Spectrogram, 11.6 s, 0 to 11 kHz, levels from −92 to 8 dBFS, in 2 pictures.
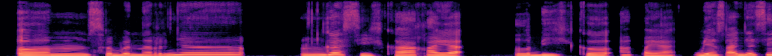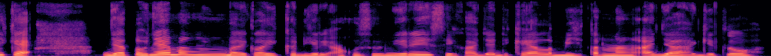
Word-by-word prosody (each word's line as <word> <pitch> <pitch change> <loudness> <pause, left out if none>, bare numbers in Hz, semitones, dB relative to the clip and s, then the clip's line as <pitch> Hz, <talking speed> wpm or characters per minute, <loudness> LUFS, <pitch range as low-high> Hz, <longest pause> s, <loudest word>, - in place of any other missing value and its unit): Mmm, 260 -1 +3
sebenarnya 260 +5 0 0.8
enggak 280 +6 +3
sih, 220 -3 -1
Kak, 260 +3 0
kayak 235 -4 +4 0.4
lebih 240 0 +2
ke 235 -3 +1
apa 265 -4 -5
ya, 190 -2 -1 0.2
biasa 240 +3 +2
aja 280 - +3
sih, 305 +1 +1
kayak 310 +5 +3 0.6
jatuhnya 250 +8 +4
emang 305 -5 +1
balik 235 -2 0
lagi 235 0 0
ke 240 - -9
diri 220 -2 -2
aku 195 +5 -8
sendiri 235 +7 +1
sih, 235 - -4
Kak, 200 -1 -6
jadi 205 0 -5
kayak 210 -2 -3
lebih 205 +1 -1
tenang 205 -2 -1
aja, 240 -2 +1
gitu. 200 -1 -3
240 Hz, 155 wpm, -22 LUFS, 215-265 Hz, 0.8 s, kayak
